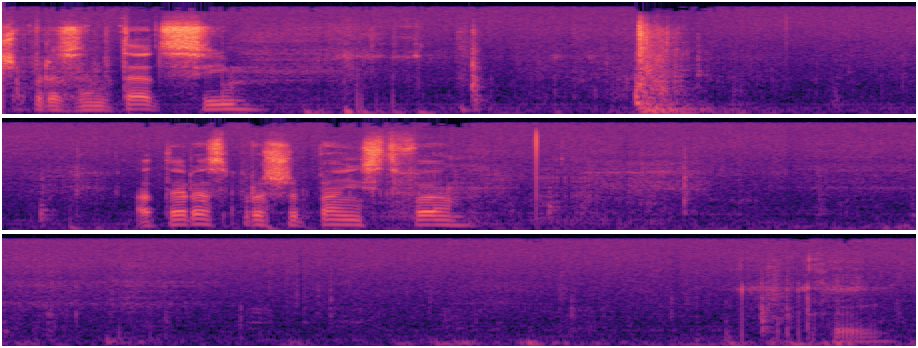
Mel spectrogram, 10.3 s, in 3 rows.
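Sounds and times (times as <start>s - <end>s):
speech: 0.0s - 1.2s, 3.9s - 5.4s
car door slamming shut as passengers exit: 1.7s - 2.8s.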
